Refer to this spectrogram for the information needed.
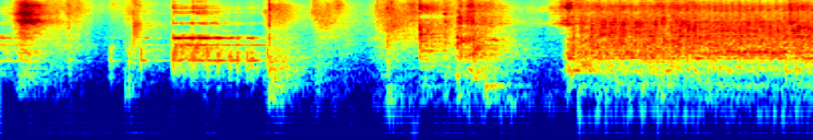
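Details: Barn-find Harley Davidson golf cart engine, fuel line newly fitted plus ether: coughs and stumbles in ragged bursts, then catches into a rough, uneven run; hard starting.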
